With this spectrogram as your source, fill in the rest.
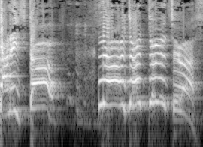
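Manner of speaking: very high, slow, loud shout.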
